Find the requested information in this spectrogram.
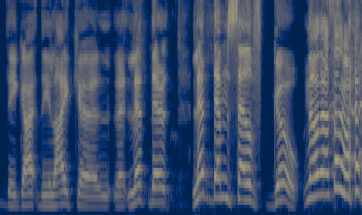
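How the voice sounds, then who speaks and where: Speaking slowly-ish with a Quebec accent, a man uses a high pitch and very wide pitch swings at a fairly slow pace. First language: French. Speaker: comedian. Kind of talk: casual chat. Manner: halting.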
